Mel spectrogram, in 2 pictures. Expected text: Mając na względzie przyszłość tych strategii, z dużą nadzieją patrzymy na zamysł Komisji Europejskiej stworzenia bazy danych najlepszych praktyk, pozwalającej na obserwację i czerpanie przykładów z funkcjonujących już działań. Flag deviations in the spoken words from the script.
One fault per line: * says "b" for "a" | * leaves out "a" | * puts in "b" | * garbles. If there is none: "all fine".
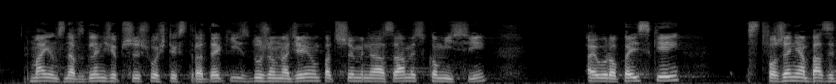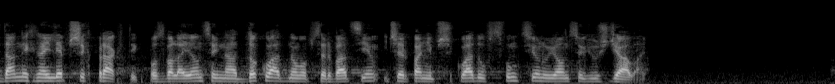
* puts in "dokładną"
